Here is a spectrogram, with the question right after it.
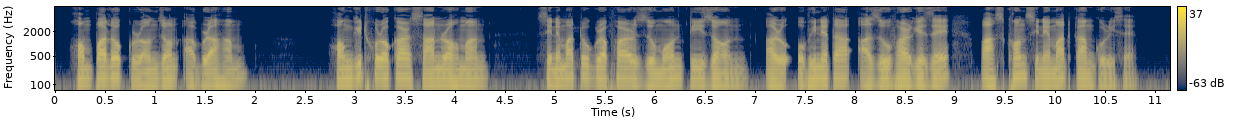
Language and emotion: Assamese, neutral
